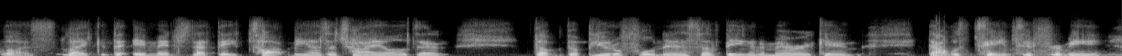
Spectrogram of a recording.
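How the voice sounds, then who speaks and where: Delivered at a moderate pace with a New York accent, the speech has ordinary pitch variation and a dry, close sound with no echo. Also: woman. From Bronx, New York. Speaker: podcast host. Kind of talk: casual podcast conversation.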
